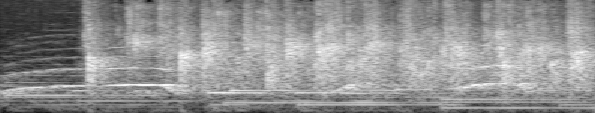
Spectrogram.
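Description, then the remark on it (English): An audience breaks into steady applause for the audiovisual team that starts abruptly and keeps going, a dense wash of clapping over a sustained musical tone in the background. “And then I think we need to especially applaud the audiovisual team.”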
